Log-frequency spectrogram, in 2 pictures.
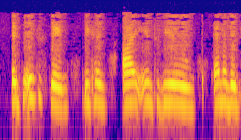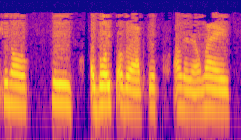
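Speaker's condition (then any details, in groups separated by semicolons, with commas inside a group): Hemiplegic cerebral palsy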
